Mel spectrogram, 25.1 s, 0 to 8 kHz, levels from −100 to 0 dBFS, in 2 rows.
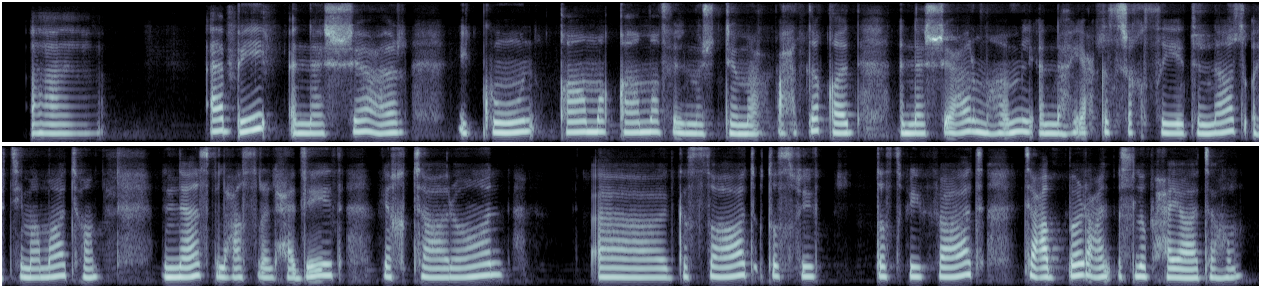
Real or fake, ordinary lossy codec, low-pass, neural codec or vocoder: real; none; none; none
